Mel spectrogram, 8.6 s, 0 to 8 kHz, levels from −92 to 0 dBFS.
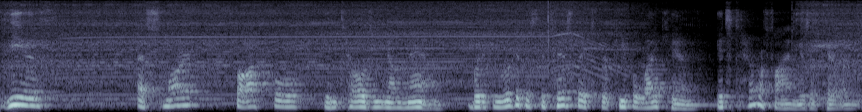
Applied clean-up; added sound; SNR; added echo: none; Domestic sounds, home sounds; 16 dB; reverberation time 0.7 s.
